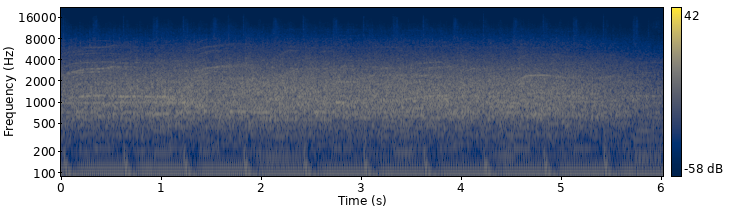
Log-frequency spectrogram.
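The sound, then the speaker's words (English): A sustained round of applause from a large crowd, dense and loud throughout, with a few whoops and cheers mixed in before it begins to fade slightly at the end. “Round of applause.”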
